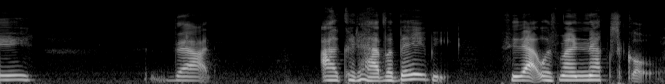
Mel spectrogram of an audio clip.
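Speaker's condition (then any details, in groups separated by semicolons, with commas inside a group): Cerebral palsy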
